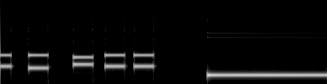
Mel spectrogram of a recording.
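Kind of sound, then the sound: signal or alarm, telephone ringing tone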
